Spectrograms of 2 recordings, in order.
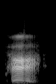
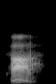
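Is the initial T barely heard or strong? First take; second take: barely heard; barely heard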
